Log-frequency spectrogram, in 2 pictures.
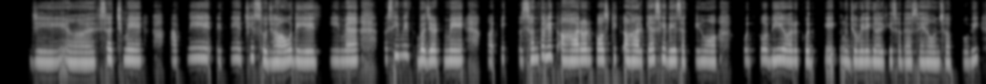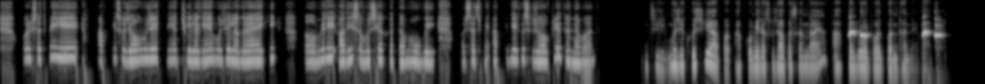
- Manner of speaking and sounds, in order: alarm
- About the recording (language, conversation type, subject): Hindi, advice, सीमित बजट में आप रोज़ाना संतुलित आहार कैसे बना सकते हैं?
